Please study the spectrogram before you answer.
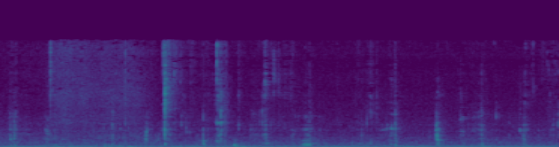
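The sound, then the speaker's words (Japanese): Smoked salmon being chewed gives soft, wet mouth sounds with small irregular clicks and crunchy snaps. The chewing is faint and close, with no talking. “咀嚼音がしますんで”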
